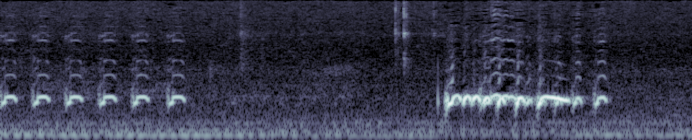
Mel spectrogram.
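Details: Young local zebra dove used to lure other doves: six soft, evenly spaced hooked coos, then a louder rolling trilled phrase ending in a single note, with a low droning hum underneath.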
